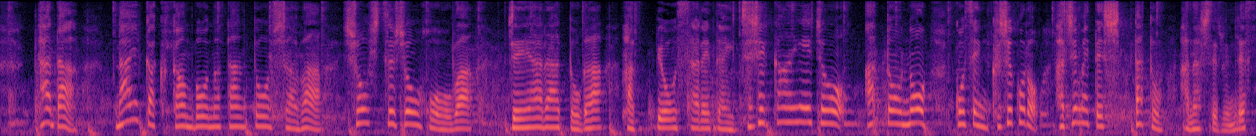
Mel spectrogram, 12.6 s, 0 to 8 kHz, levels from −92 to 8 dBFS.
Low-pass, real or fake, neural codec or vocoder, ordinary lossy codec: none; fake; codec, 16 kHz, 8 kbps, FunCodec, trained on LibriTTS, 25 frames a second; none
